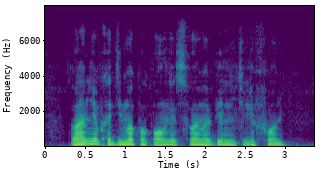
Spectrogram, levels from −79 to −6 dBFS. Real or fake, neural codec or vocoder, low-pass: fake; codec, 16 kHz, 4 kbps, FunCodec, trained on Chinese and English, 50 frames a second; 7.2 kHz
